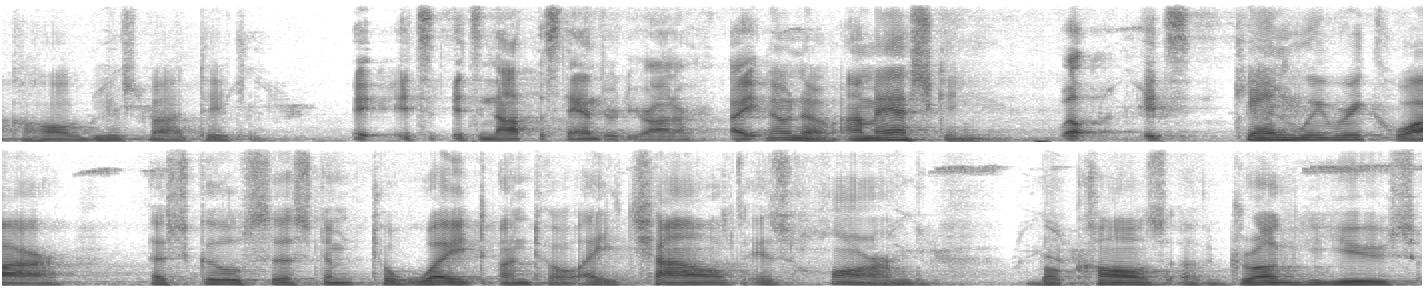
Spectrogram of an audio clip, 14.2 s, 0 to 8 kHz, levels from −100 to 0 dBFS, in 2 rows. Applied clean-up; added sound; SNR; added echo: neural separator model SepFormer DNS4.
